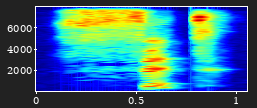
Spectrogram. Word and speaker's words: sit: Try saying sit, sit, como sentarse, and seat, seat, como silla.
